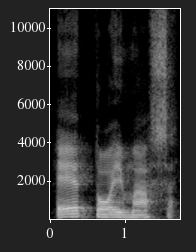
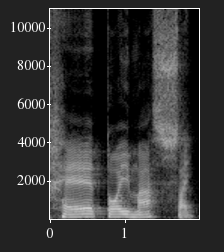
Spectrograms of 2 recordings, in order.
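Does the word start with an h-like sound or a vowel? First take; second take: vowel; h sound. First: The word begins directly with a vowel. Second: The word begins with a light h-like breath. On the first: The speaker calls it wrong. "Por que que você não lê é, Etoi Masai?" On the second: The speaker calls it right. "você lê como H ou então um R bem fraquinho"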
